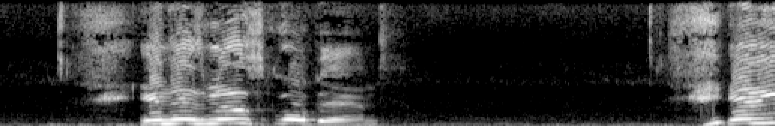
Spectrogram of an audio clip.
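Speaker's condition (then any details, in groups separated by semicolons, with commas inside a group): Cerebral palsy; limited use of the hands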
